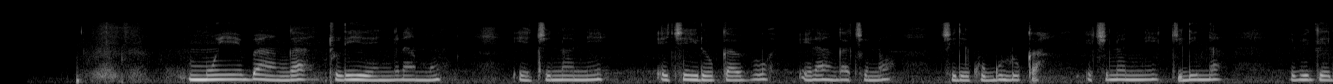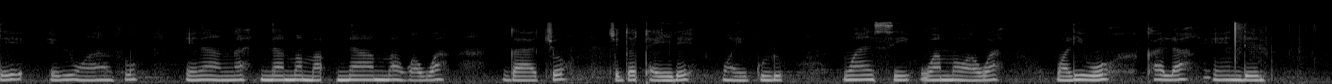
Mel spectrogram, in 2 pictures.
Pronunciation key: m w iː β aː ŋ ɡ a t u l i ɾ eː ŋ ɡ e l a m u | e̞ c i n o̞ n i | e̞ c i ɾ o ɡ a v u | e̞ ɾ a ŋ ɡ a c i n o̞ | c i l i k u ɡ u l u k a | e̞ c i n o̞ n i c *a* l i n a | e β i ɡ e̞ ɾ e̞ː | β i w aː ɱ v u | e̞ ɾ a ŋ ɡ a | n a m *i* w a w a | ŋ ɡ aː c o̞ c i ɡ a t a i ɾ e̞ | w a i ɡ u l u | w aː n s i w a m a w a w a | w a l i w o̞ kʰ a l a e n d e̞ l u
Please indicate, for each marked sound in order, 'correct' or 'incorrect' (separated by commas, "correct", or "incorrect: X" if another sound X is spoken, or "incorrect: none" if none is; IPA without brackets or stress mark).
incorrect: i, incorrect: a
